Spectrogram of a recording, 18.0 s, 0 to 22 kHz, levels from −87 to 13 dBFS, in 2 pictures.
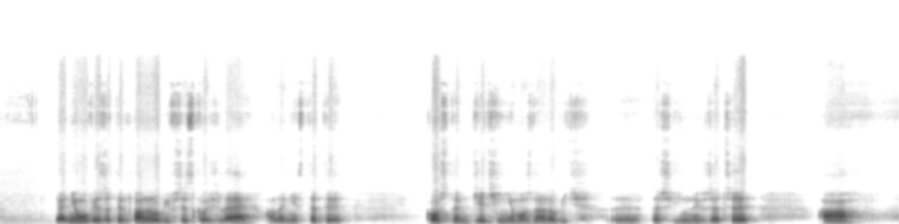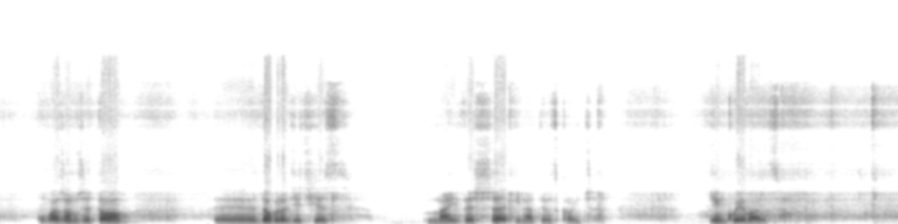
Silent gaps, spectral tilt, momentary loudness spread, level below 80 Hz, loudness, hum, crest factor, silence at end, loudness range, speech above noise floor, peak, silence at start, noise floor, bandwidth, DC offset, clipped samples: none; -5 dB/octave; 18 LU; -78 dBFS; -26 LUFS; none; 22 dB; 0.2 s; 6 LU; 51 dB; -4 dBFS; 0.55 s; -76 dBFS; 16.5 kHz; under 0.1%; under 0.1%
